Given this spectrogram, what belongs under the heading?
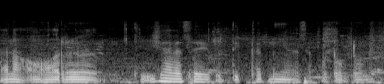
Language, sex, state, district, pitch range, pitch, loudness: Hindi, male, Chhattisgarh, Jashpur, 110-120 Hz, 115 Hz, -18 LUFS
